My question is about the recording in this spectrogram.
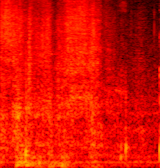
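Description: Soft rubbing and handling noise from a hand working over a smartphone's screen protector, fading after about a second, with a couple of faint ticks.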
